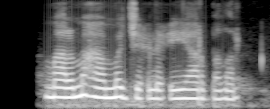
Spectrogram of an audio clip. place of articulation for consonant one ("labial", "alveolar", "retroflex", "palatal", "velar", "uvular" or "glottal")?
labial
